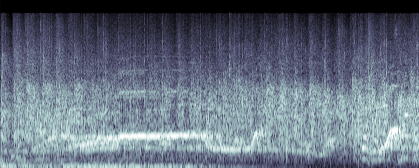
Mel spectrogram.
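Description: Studio audience applauding, with a long held pitched sound over the clapping through the middle that steps up and then falls away. A man's voice comes in near the end.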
